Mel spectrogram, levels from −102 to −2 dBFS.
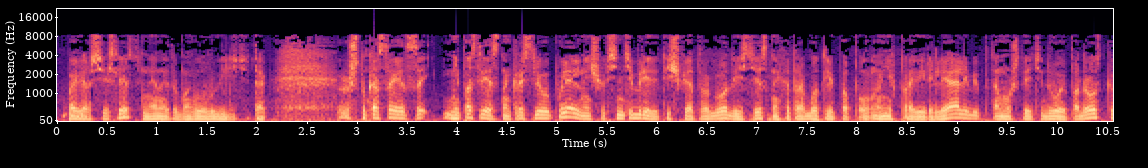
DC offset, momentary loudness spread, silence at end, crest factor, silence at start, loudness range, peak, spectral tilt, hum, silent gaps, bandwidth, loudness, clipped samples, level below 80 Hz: under 0.1%; 6 LU; 0 s; 12 dB; 0.05 s; 2 LU; 0 dBFS; -6 dB/octave; none; none; 8.8 kHz; -13 LUFS; under 0.1%; -28 dBFS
